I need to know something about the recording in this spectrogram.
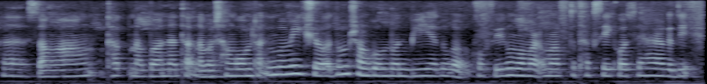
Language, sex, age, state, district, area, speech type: Manipuri, female, 30-45, Manipur, Tengnoupal, rural, spontaneous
